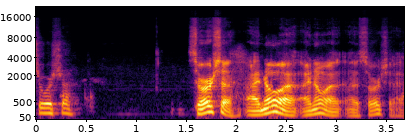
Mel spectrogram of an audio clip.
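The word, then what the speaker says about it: Saoirse: that's pronounced Sorsha.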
